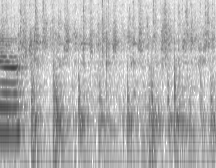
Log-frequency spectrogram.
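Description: A plastic fork stirring sticky pink rubber-cement slime in a bowl, with irregular small clicks and wet sounds as the fork works against the bowl. The activator has just gone in, and the glue is starting to set into slime.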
